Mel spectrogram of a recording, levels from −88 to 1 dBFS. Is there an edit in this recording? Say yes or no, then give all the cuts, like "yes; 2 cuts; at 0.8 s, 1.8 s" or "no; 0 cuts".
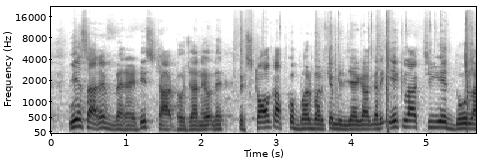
yes; 1 cut; at 2.4 s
